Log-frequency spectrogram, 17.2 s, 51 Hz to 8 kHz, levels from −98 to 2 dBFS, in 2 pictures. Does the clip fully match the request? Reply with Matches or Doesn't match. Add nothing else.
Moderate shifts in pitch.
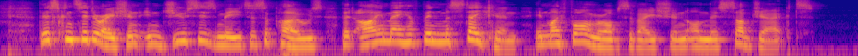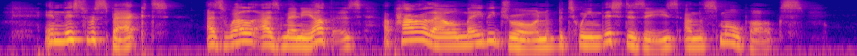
Doesn't match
